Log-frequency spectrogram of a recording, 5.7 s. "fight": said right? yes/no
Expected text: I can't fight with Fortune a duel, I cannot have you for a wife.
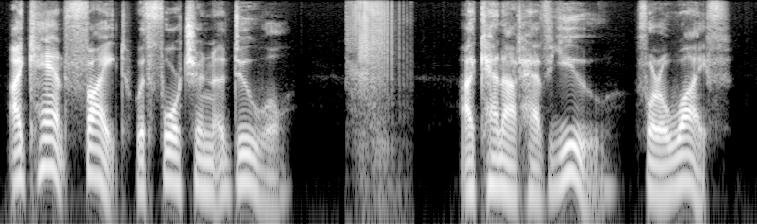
yes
